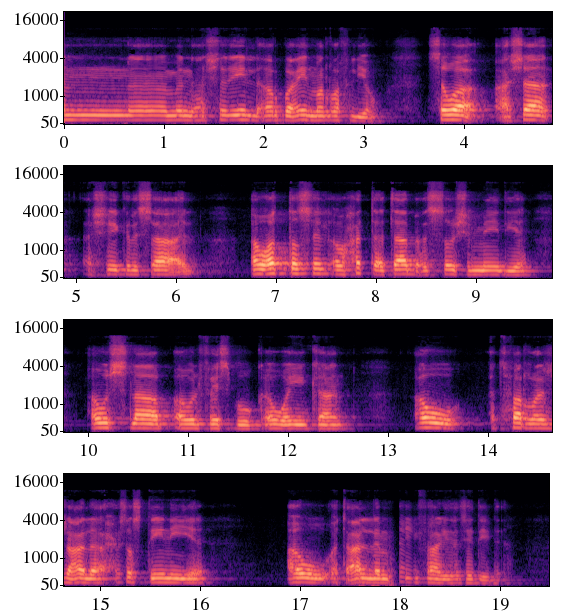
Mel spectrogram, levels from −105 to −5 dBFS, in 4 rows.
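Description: From 17.57 to 18.15 s there is repeated packet loss, giving a robotic sound. Six gaps fall in this stretch. Together they total about 260 ms, nearly half of the span. The longest lasts 100 ms. Each gap is filled by stretching the last sound forward, and the next gap comes soon after. The speech turns choppy, with pieces missing.

Short concealed packet loss follows at 18.51, 18.83 and 18.87 s. The last two run back to back. Each hole is about 20 ms of audio that arrived too late to decode. The receiver fills it by continuing the previous sound, then blends back into the real signal. Each one is a brief smear or wobble. A short consonant can drop out there. The call path itself carries Opus coding, with a top end near 12 kHz.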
